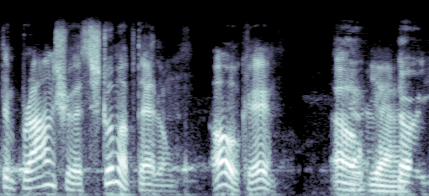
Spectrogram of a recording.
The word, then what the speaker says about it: Sturmabteilung: Yeah, it's Sturmabteilung.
